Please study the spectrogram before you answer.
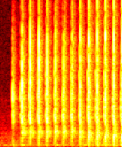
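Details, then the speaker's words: Radial shockwave therapy device firing, used for body fat and contouring on arms, hips, thighs: fast, loud, regular clicking pulses about nine a second; loud but painless. "The sound would be a bit crazy, but no pain at all. So, today I just explained about the extracorporeal shock wave for focused shock wave and radial shock wave."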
